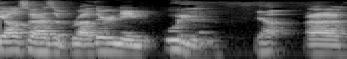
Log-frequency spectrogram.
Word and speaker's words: Urien: he also has a brother named Urien. Yep. Who is often mispronounced Urin.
